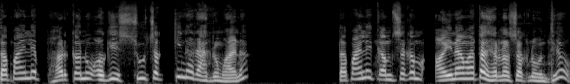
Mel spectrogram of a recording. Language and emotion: Nepali, angry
